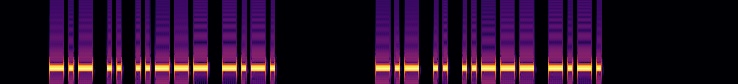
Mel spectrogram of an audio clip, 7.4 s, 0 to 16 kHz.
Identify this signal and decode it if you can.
Morse code, heard as a keyed tone, about 25 wpm, 700 Hz. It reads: KI2C KI2C
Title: USA Call Signs - 4 Characters - Repeated 2x - 25wpm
